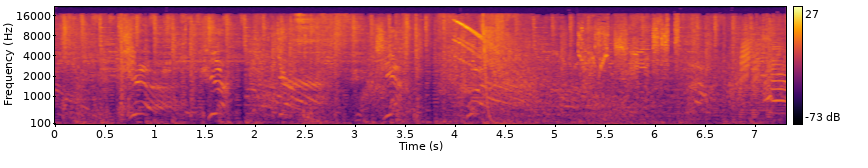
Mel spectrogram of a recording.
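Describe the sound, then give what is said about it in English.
An enemy throws a shield in a video game amid combat. Whooshes, sharp crashes and thwacks pile up in a dense, continuous mix, with voices running through it. “Oh, so he can throw the shield? That's cool. That would have really hurt had he not, you know, taken care of that.”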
